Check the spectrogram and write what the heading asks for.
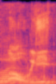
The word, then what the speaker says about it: Maouloud: J'espère que c'est bien prononcé. Oui, la fête du Maouloud. Il y en a qui disent Maoulid. Dans tous les cas, c'est la fête du Maouloud. Voilà.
